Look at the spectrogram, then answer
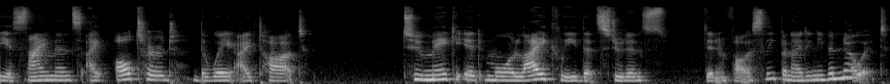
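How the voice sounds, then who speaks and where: The woman's voice is somewhat breathy. She talks fairly slowly. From Poland. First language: Polish. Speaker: teacher. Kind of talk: interview.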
